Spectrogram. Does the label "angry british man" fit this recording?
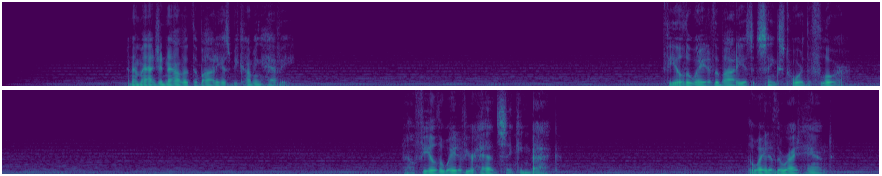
No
